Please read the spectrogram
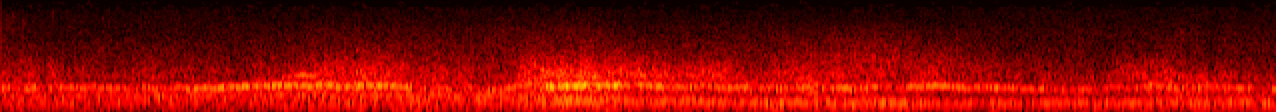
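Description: Howling wind: a continuous moaning tone that wavers slowly in pitch, swelling briefly about three seconds in.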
